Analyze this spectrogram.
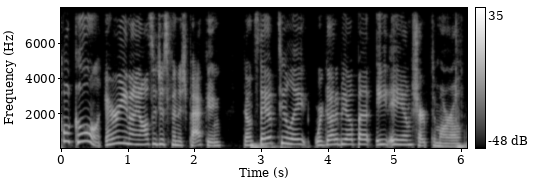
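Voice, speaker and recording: In a put-on character voice, a woman sounds squeaky and high-pitched, swinging very widely in pitch at a fairly quick pace with very even loudness on a very clean recording with a silent background. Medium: game stream.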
